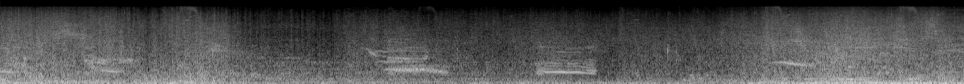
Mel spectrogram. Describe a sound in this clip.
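Gunfire and laser blasts crackle in a fierce battle.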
